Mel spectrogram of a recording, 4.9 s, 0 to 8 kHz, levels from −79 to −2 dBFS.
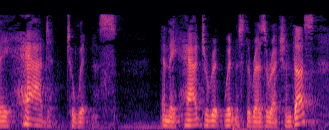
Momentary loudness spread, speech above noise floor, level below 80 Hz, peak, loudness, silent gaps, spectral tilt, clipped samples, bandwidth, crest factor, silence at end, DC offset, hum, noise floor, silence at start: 11 LU; 23 dB; -52 dBFS; -2 dBFS; -26 LUFS; none; -9.5 dB/octave; under 0.1%; 5.8 kHz; 24 dB; 0 s; under 0.1%; none; -49 dBFS; 0 s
